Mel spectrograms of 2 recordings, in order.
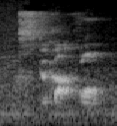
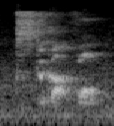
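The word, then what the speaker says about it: Zdravo: Stravo. Do it again. Stravo.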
